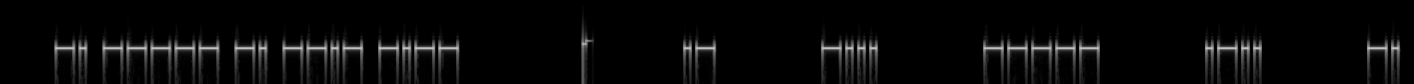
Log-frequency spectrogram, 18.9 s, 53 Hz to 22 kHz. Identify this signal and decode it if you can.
Morse code, heard as a keyed tone, about 15 wpm, spaced as for 8 wpm, 700 Hz. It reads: N0NQY AB0LN
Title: USA Call Signs - 5 Characters - 6x Character Spacing - 15wpm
